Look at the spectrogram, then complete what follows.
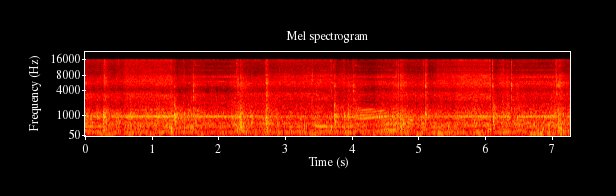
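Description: Automatic soap-wrapping machine running steadily, with a thin steady whine and sharp mechanical clicks and knocks at uneven intervals. There is a brief squeak about four seconds in.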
